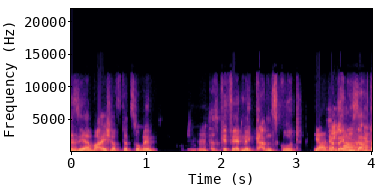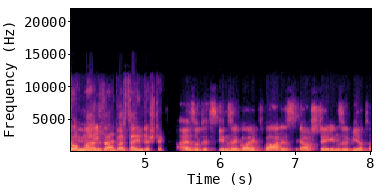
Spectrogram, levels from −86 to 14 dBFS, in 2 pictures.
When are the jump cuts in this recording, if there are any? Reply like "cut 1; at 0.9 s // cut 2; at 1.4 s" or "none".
cut 1; at 3.1 s // cut 2; at 4.6 s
